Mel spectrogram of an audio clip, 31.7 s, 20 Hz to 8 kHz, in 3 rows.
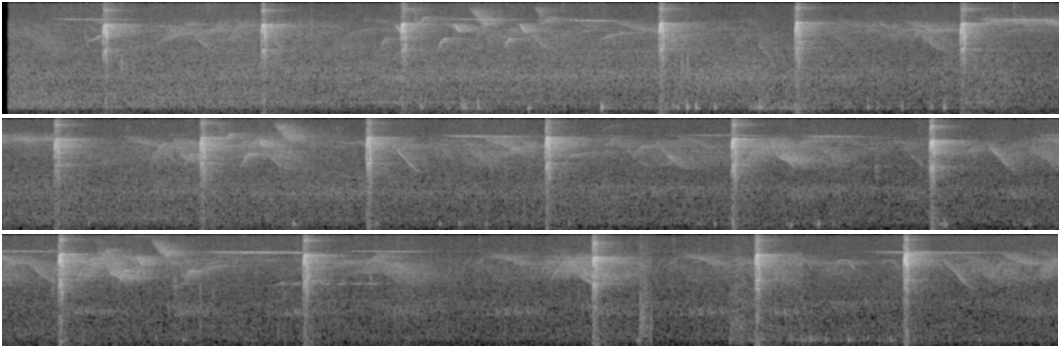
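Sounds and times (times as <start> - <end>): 
White-backed Woodpecker Dendrocopos leucotos insularis in Anmashan Taiwan: 1.0 - 1.4, 2.6 - 3.1, 4.0 - 7.1, 7.9 - 11.5, 12.4 - 16.4, 17.4 - 19.0, 19.8 - 21.0, 21.6 - 22.1, 23.9 - 24.7, 27.0 - 27.6, 28.3 - 30.9.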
